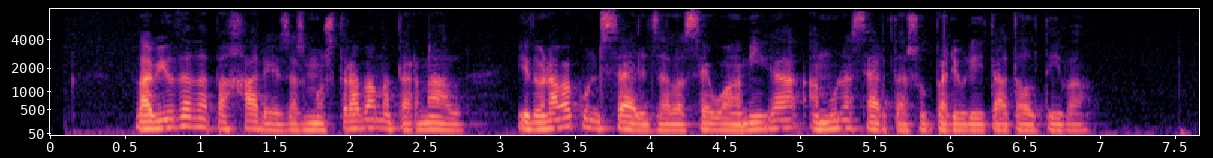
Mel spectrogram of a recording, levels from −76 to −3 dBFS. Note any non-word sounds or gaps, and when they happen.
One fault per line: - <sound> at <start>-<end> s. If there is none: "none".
none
